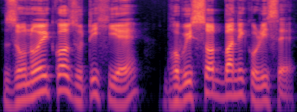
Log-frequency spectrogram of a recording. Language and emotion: Assamese, neutral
